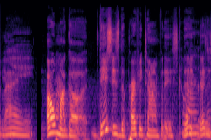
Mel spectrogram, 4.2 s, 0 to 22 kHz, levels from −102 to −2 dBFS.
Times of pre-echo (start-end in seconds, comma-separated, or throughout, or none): none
